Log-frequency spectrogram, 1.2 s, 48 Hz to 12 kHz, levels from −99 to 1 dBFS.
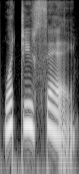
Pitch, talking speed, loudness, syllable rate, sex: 195 Hz, 200 wpm, -16 LUFS, 3.9 syllables/s, female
